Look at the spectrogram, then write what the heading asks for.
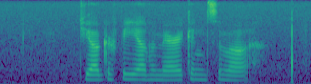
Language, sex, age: English, female, 19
